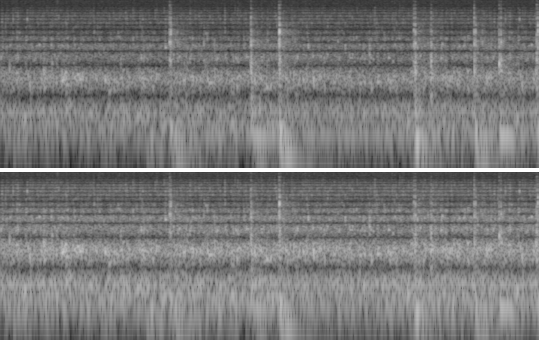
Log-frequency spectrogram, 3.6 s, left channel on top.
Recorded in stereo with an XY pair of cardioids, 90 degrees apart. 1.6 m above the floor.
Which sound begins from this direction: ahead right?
Running water, at 0.0 s.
